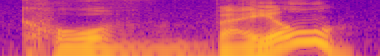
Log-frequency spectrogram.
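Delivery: usual speaking voice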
